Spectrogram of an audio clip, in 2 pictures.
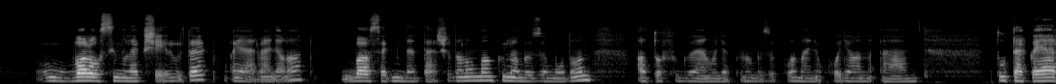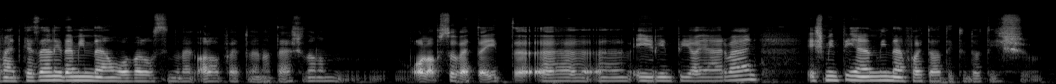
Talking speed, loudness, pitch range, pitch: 115 wpm, -27 LUFS, 150-185 Hz, 165 Hz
